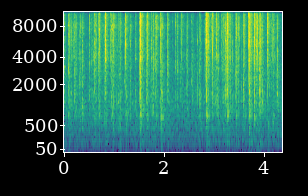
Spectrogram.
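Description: Long painted nails of both hands type quickly on a pink low-profile plastic computer keyboard with white keys resting on a wooden desk. The result is a dense, steady stream of bright, dry clicks and taps with almost no low end, each dying away almost instantly.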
